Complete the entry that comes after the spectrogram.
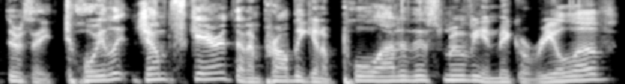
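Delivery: normal talking voice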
